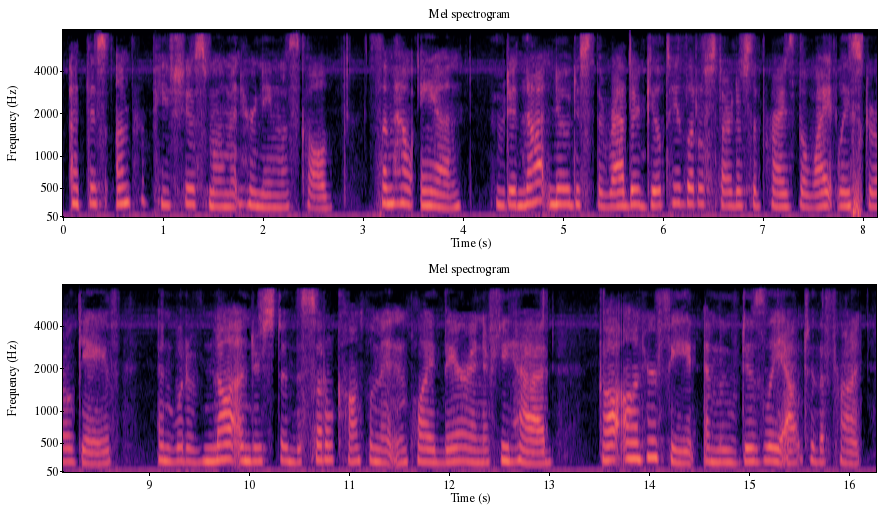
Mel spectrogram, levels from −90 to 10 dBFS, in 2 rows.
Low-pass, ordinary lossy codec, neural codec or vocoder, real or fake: 7.2 kHz; AAC, 32 kbps; codec, 16 kHz, 8 kbps, FreqCodec, smaller model; fake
